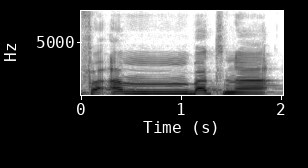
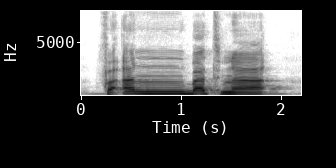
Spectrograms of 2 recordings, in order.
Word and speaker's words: فأنبتنا: النون انقلبت إلى ميم، ليش؟ لأنه أتى بعدها حرف الباء، أصلها فأنبتنا فانقلبت النون فأنبتنا لتسهيل النطق، ليكون النطق أسهل، حتى يكون النطق أسهل نقول فأنبتنا، لا نقول فأنبتنا، وهذا يشبه الإخفاء الشفوي الذي شرحناه قبل قليل، إنما هذا يقال له الإقلاب.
